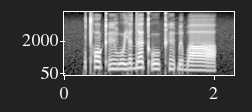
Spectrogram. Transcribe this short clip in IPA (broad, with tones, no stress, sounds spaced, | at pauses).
tʰ ɔ˦˨ kʼ ĩ˨ β u˨ j ɪ˦ d ɛ˦ kʼ uː˨ kʰ ĩ˨ ɓ ɪ˨ b aː˨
